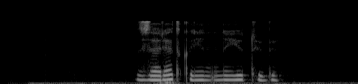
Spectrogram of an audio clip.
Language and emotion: Russian, neutral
